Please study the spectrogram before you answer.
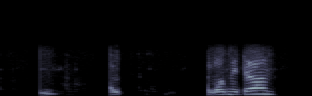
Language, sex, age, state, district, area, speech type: Manipuri, female, 60+, Manipur, Churachandpur, rural, conversation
